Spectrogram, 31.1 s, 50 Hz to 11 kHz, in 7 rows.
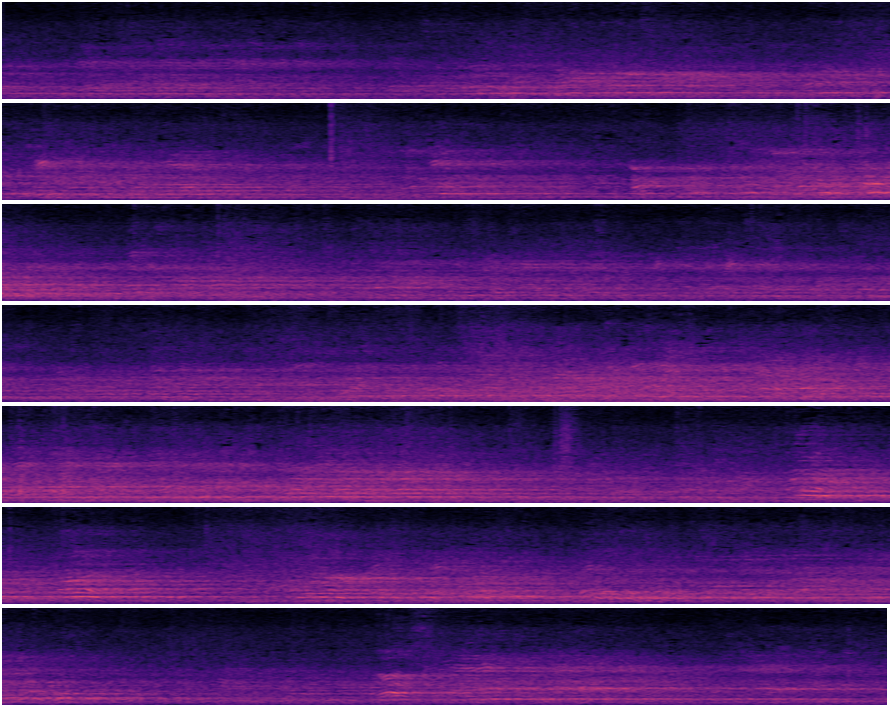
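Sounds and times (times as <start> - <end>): sports hall din: 0.0 - 31.0.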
